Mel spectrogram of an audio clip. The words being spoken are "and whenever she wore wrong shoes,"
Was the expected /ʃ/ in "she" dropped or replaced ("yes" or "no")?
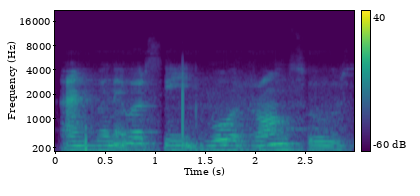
yes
